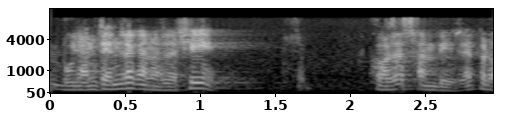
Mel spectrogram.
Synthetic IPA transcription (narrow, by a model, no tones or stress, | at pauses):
buʎant̪end̪ɾəkənoezəʃi | kɔzəsambizɛpəɾɔ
